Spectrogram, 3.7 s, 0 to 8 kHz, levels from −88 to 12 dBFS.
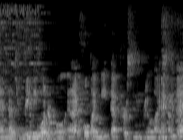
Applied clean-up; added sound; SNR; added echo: classical method WPE with log-MMSE.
